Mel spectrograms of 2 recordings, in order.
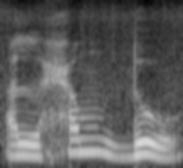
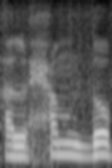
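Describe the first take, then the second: First: The word ends with an 'u' vowel. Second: The word ends with an 'o' vowel. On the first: The speaker calls it right. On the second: The speaker calls it wrong.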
